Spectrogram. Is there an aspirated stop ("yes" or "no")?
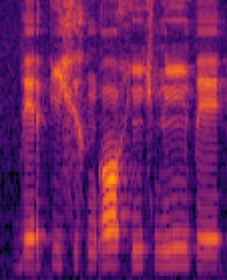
no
